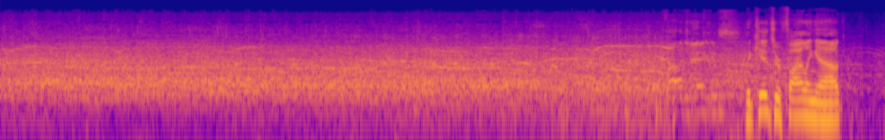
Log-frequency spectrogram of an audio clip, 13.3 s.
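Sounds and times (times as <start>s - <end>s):
clapping: 0.0s - 10.9s
large crowd roar: 0.0s - 13.2s
speech: 11.2s - 12.7s.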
